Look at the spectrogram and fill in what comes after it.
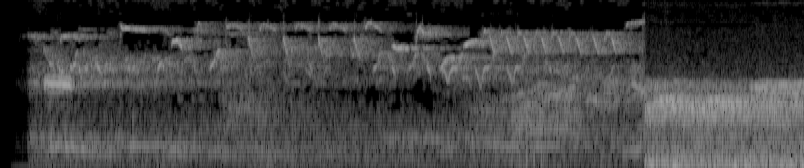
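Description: Several songbirds chirping and trilling over one another in quick, high-pitched phrases. About five seconds in, the sound cuts abruptly to a different recording with a louder background hiss and lower-pitched bird calls.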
